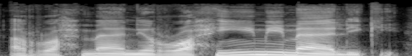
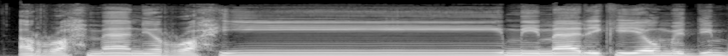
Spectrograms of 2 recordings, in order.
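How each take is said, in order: First: الرحيم held for two counts only; correct short madd. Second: الرحيم stretched with a long drawn madd; wrong long madd. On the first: Teacher demonstrating the correct two-count madd on الرحيم. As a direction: keep الرحيم to just two beats. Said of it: "إنما بقول إيه؟". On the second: Teacher demonstrating the wrong long madd on الرحيم. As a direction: drag out الرحيم far past two counts. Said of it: "بعمل كده؟ لا، ما بعملش كده". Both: Shown as a demonstration.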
